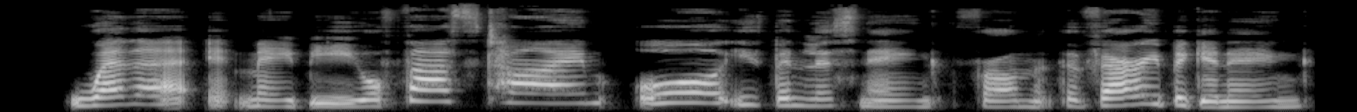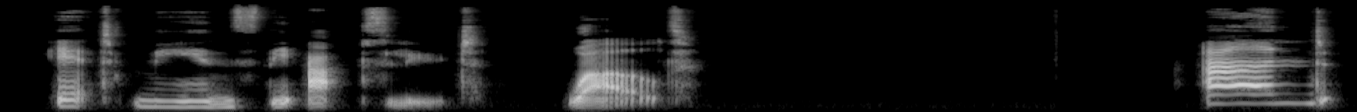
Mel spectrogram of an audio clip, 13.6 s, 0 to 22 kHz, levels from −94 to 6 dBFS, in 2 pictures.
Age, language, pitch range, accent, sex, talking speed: 10-29, English, 250-420 Hz, British, female, 95 wpm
